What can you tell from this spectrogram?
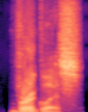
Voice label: "verglas", American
